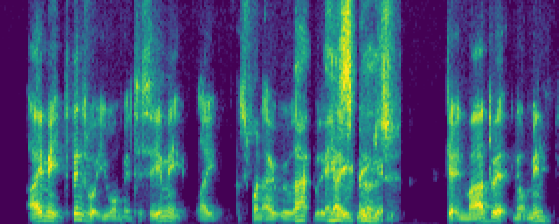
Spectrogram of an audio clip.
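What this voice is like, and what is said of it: Put-on Scottish accent. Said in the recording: “I think my Scottish accent is pretty.”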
